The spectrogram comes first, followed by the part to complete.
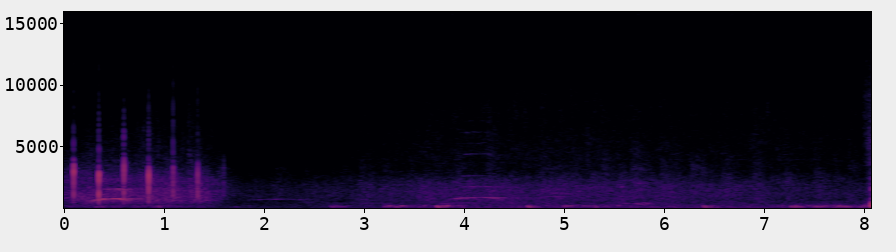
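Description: Hand clapping close to a microphone, about eight sharp claps in the first second and a half, then only faint audience noise.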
